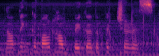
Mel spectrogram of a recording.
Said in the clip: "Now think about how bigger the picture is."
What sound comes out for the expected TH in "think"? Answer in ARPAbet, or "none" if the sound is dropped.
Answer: T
